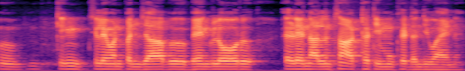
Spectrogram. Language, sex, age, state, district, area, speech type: Sindhi, male, 45-60, Gujarat, Surat, urban, spontaneous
